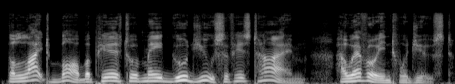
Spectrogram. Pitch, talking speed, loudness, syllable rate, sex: 130 Hz, 185 wpm, -17 LUFS, 5.5 syllables/s, male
